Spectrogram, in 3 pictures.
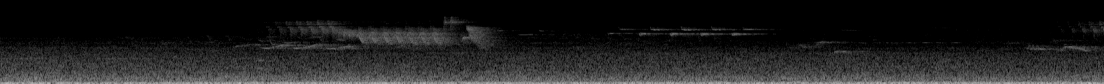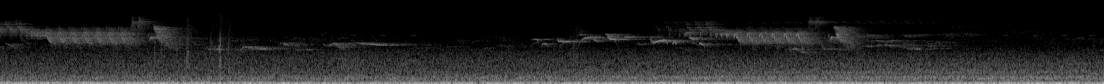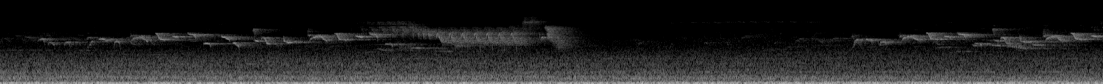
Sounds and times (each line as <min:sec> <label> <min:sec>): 0:00.0 city noise 0:33.1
